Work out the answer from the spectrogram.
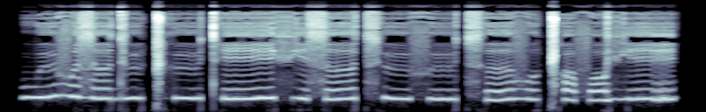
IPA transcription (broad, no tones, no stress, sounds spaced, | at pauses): w ʉ v ə z əː d ʉ ǁʰ ʉː tʰ eː fʲ e s əː t͡sʰ ʉː f ʉː t͡sʰ əː v o ǁʰ ɒ f ɔ vʲ eː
